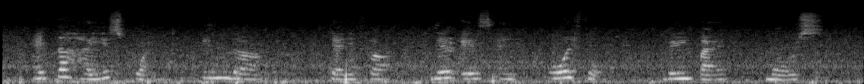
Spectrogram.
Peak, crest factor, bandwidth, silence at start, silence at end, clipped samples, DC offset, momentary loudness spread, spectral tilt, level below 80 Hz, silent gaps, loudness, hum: 0 dBFS; 20 dB; 12 kHz; 0.05 s; 0 s; under 0.1%; under 0.1%; 15 LU; -7 dB/octave; -38 dBFS; none; -20 LUFS; none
